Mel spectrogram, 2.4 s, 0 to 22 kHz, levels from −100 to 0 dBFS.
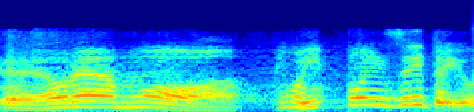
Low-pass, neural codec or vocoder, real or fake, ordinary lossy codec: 7.2 kHz; codec, 16 kHz, 0.5 kbps, FunCodec, trained on Chinese and English, 25 frames a second; fake; Opus, 16 kbps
